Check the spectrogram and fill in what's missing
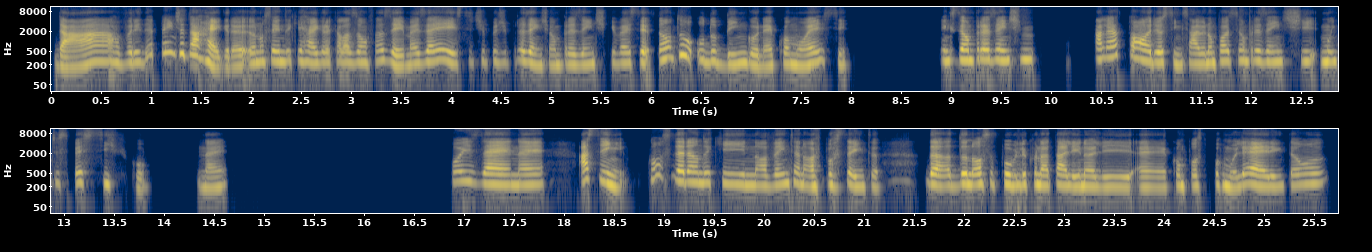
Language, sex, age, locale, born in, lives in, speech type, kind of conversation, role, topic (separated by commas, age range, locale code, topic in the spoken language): Portuguese, female, 30-34, pt-BR, Brazil, Portugal, conversation, advice, user, Como decidir o que comprar quando há muitas opções?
